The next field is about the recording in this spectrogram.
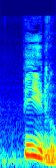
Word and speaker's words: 秘鲁: 那个第一个呢，是在秘鲁开的会。这个秘鲁这个国家，他们自己的西班牙文读 Peru 啊，我们呢读成秘鲁，有些人读成秘鲁。其实这个中文字呢是秘鲁，但是这个字应该读秘，就必然的秘，因为它那个原来的名字读 Peru 啊。这个秘鲁的最大的城市叫利马啊，首都利马，在那里呢开了一次会，就是这个 APEC 峰会。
